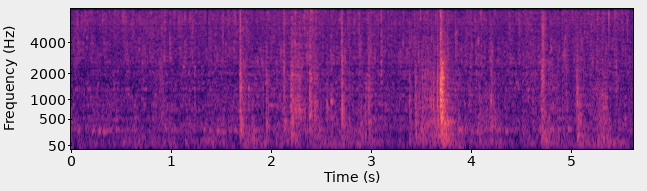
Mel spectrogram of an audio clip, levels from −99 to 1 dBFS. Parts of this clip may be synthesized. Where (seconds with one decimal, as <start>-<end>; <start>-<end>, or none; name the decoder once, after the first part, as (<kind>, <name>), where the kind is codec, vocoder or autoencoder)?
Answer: 0.0-3.4 (vocoder, WaveNeXt); 3.8-4.8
